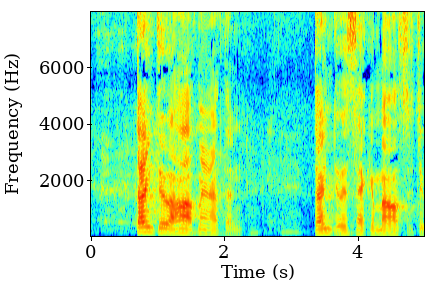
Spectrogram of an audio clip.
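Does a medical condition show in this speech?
Yes: traumatic brain injury, severe; once could not speak, voice different now.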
